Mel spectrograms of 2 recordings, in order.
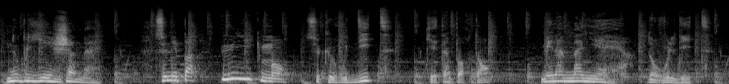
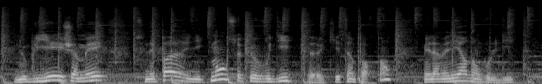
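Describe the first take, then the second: First: It is said expressively, with strong conviction. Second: It is said in a flat, monotone voice.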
